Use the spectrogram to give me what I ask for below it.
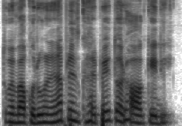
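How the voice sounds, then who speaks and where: A stern, unforgiving husband in a cartoon family drama, voiced by a man. He talks fast in a flat, level tone, cold and firm. The sound is dry and close. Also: fairly high pitch, no echo, natural voice. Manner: cold, firm, rapid delivery. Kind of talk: dubbed Hindi cartoon story.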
